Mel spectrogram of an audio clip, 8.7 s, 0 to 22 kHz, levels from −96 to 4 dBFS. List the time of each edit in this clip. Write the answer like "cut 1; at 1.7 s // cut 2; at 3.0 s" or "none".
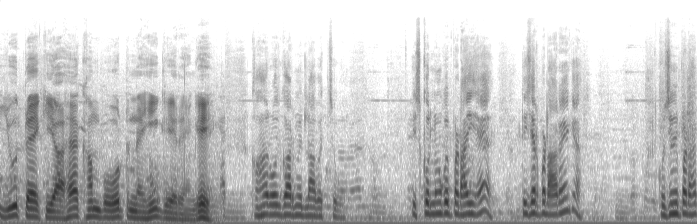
cut 1; at 2.8 s

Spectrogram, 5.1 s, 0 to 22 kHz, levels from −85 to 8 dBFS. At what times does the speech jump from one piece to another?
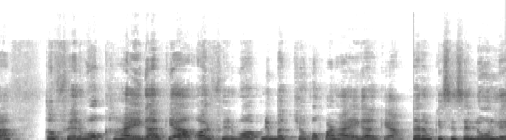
cut 1; at 4.0 s

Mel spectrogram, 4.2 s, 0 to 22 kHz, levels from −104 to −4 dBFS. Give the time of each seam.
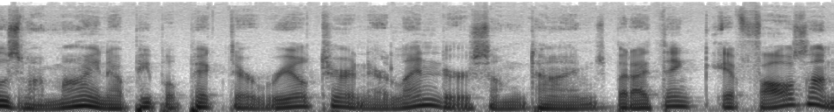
none

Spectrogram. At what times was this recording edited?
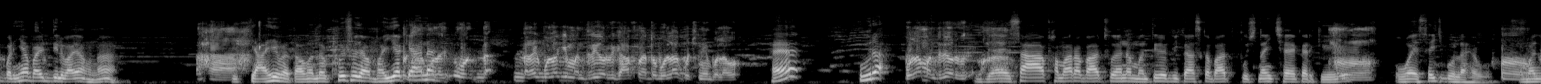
none

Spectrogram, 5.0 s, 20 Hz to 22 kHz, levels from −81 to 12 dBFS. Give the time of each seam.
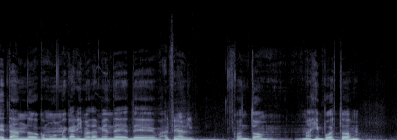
none

